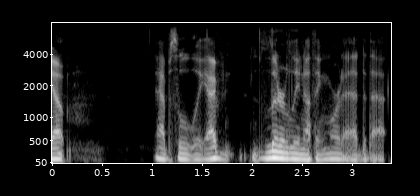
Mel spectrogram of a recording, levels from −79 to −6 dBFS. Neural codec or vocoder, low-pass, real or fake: none; 7.2 kHz; real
